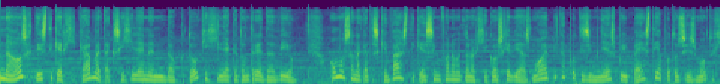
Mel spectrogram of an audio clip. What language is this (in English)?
Greek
